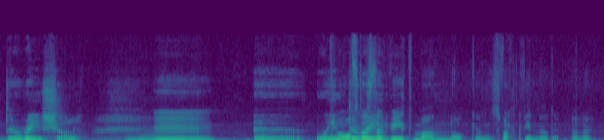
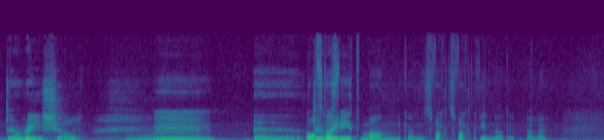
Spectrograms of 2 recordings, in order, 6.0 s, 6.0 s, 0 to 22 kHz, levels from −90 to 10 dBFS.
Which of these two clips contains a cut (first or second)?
second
